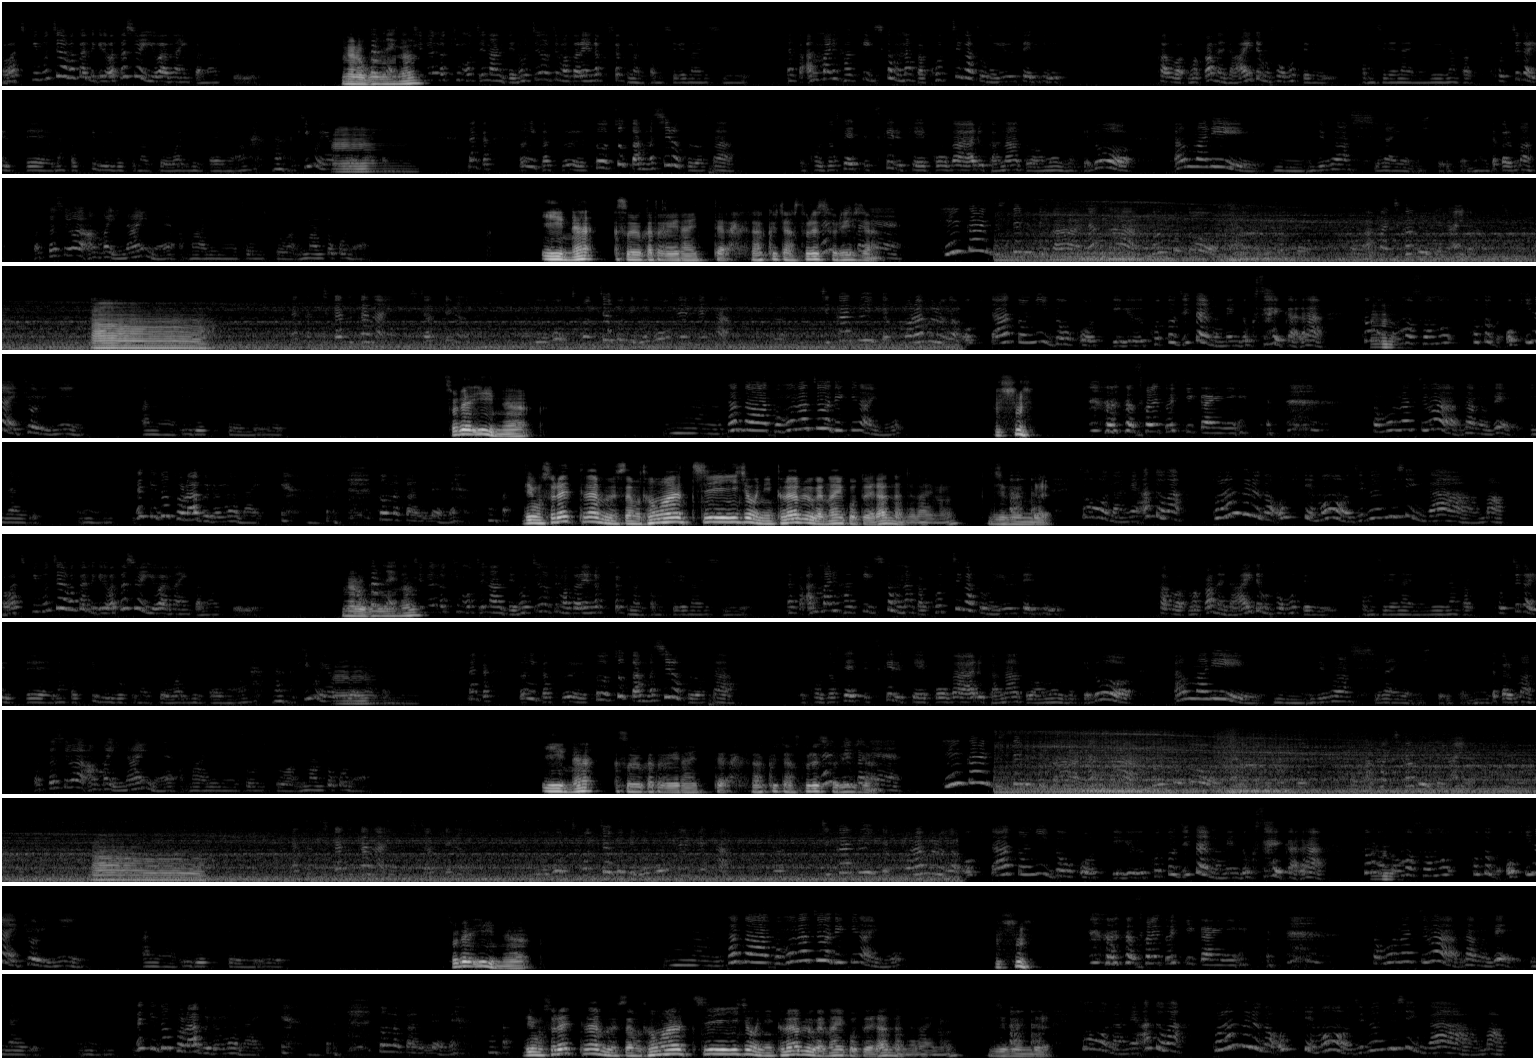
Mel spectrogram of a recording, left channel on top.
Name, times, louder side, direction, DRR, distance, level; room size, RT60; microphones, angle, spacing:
voice 1, 0.0-2.6 3.4-10.9 11.5-19.4 19.7-22.9 23.3-34.4 38.8-39.7 40.1-46.1 48.9-53.4 53.7-62.2 62.7-64.2 68.0-70.4 72.2-74.8 75.1-77.1 77.4-81.8 86.7-91.7, equal, 5° left, 0.9 m, -48 dB
voice 2, 3.4-4.2 18.6-19.1 36.1-39.2 46.9-48.2 59.8-59.9 65.8-66.6 71.3-71.7 81.9-86.3 86.6-87.1, left 3 dB, 85° left, 0.4 m, -28 dB
Accelerating revving vroom, 40.6-55.6, right 1 dB, 45° right, 0.8 m, -43 dB
2.7 x 2.6 x 3.6 m
head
